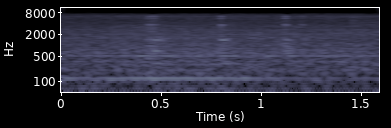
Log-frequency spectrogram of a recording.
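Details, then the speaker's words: Raptor hard drive in a cheap home-theatre PC booting Media Center: steady low PC hum with a faint seek tick about every third of a second; drive clicking loudly, owner likely to replace it. "and it seems like the hard drive is not too bad it just went booting up for the first time type things but it bothers me enough that I will most likely replace it with something else"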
